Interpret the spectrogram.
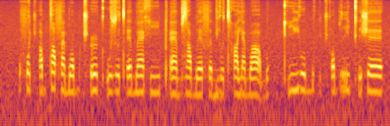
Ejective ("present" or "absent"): present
